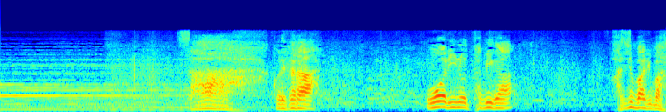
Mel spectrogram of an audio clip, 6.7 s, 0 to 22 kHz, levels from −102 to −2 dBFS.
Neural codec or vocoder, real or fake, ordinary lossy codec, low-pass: none; real; none; 7.2 kHz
